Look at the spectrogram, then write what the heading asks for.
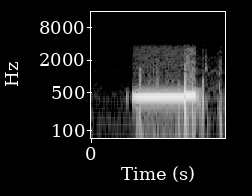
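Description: A steady, loud telephone dial tone hums for about a second while a quick series of clicks from a number being redialed after hanging up breaks over it, followed by a few sparse clicks after the tone stops.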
